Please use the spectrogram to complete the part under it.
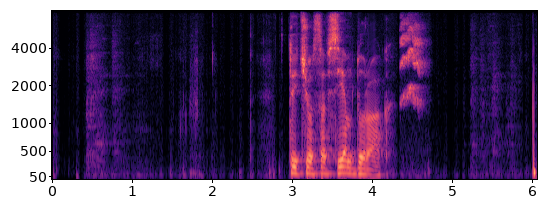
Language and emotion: Russian, angry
